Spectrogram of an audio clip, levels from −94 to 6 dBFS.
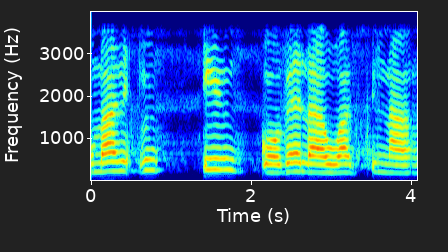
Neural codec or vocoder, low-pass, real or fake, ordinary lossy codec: codec, 16 kHz, 4.8 kbps, FACodec; 3.6 kHz; fake; none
